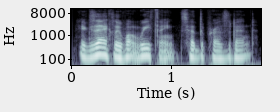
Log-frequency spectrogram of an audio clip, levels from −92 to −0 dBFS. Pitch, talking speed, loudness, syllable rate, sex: 125 Hz, 220 wpm, -18 LUFS, 6.5 syllables/s, male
